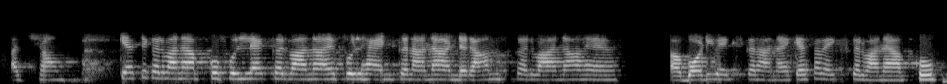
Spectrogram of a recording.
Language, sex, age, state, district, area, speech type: Hindi, female, 18-30, Rajasthan, Jodhpur, urban, conversation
